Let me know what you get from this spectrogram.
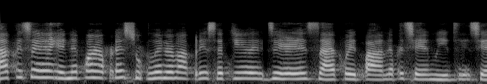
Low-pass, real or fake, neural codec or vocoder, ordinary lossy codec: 7.2 kHz; fake; codec, 16 kHz, 0.5 kbps, FreqCodec, larger model; none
